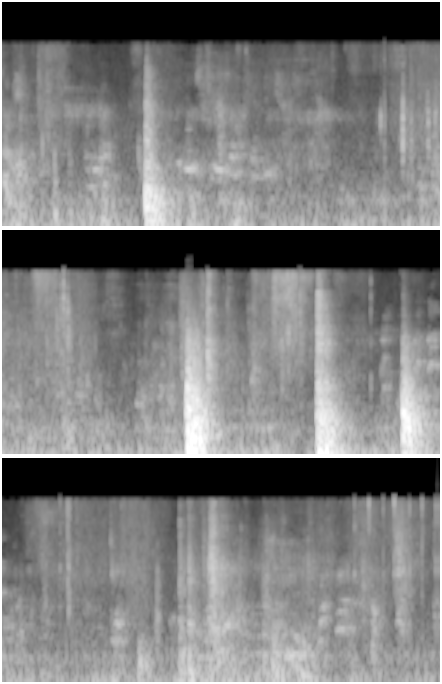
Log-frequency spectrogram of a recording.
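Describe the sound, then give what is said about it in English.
A heavy courtroom door swings slowly closed, with several dull thuds and clunks spread over a few seconds as it settles shut, with faint background voices. “Let me wait for this door to shut before I see me.”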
